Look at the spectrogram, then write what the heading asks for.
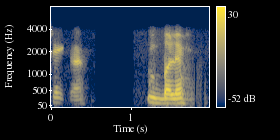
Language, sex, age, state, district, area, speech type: Sindhi, male, 30-45, Gujarat, Kutch, rural, conversation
